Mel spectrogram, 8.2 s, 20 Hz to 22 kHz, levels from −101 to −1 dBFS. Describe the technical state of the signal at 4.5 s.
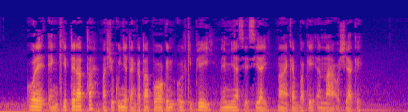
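At 4.5 s the speech sounds watery and swirly, with chirpy s sounds and nothing above 11.5 kHz, as it does throughout. This is likely MP3 compression at a starved bitrate, fitting about 48 kbps, where the encoder cuts the treble and weak frequency lines flicker between frames.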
